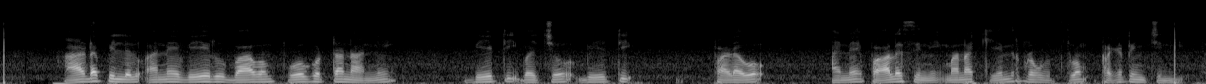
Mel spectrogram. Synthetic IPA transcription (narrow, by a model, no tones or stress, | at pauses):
aːɖɐpilːɐlṵʔɐne̞ːʋe̞ːɾubʱaːʋɐmpoːɡɔʈːɐnaːnːi | bʱeːʈḭʋɐt͡ʃoːbʱeːʈi | pɐɽɐʋo | ɐne̞ːpaːlɐsinḭmɐnɐke̞ːnd̪ɾɐpɾɐbʱut̪ʋɐmpɾɐkɐʈiɲt͡ʃind̪ḭ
